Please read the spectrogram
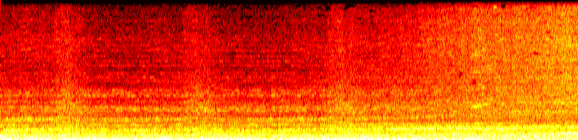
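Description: A steady low rumbling drone of cinematic trailer sound design, which drops away shortly before the end.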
